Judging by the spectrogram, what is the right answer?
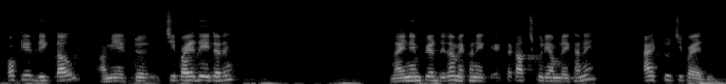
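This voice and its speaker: Fast-talking man teaching physics. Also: sits high, a bit bright. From Bangladesh. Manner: quizzes students with quick rhetorical questions; mixes English math terms into his speech. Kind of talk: classroom physics lesson.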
